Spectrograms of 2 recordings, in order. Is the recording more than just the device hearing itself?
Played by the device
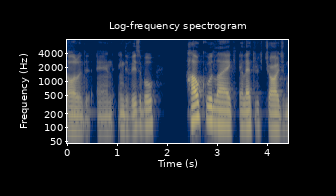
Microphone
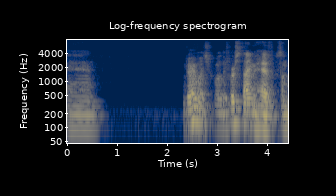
Yes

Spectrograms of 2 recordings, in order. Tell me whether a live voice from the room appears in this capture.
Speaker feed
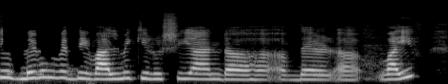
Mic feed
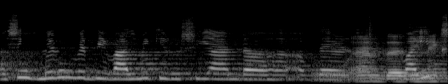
Yes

